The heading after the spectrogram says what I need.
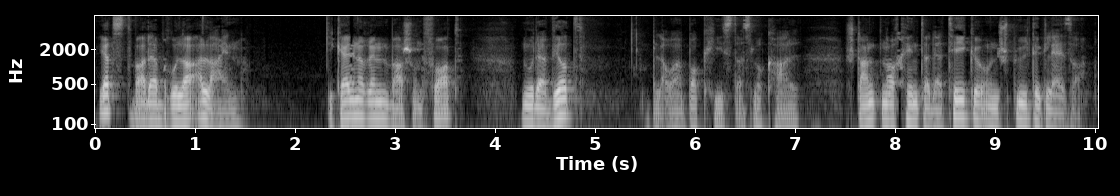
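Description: Gravelly, husky male audiobook reader. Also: a little slow. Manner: quiet, low-key narration. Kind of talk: audiobook reading of a novel.

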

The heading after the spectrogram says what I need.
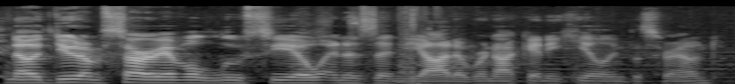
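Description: A man's voice: mid-range voice, flat delivery, fast talker, pushed and bright, faint music behind. A man hosting a gameplay video with joking, sarcastic commentary, mock exasperation and exaggerated, overacted exclamations.

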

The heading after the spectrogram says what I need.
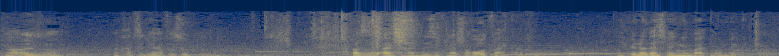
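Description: A man's voice: fairly low pitch, fairly quick, pauses often, over loud music, lightly acted. An actor playing a flirtatious, teasing man who coaxes a woman to stay. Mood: coaxing. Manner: teasing, persuasive. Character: charming flirtatious man, a doctor.

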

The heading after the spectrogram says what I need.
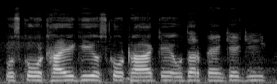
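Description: A man's voice: high-pitched, level tone, unhurried, pushed and bright, rough recording. A man with a Pakistani Urdu accent, chatting casually as he vlogs a train trip from a station platform and carriage. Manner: chatty, teasing, narrates as he films. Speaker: vlogger. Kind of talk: casual travel vlog.

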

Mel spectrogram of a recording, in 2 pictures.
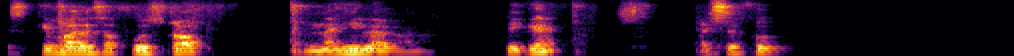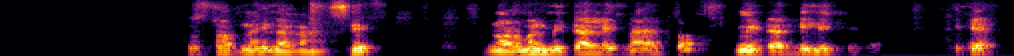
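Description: A man's voice: mid-range voice, expressive, normal speed, pauses often, darkish tone, breathy edge, rough recording. A man teaching a physics lesson in Hindi mixed with English, repeating points and checking that students follow. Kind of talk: classroom lecture mixing Hindi and English.

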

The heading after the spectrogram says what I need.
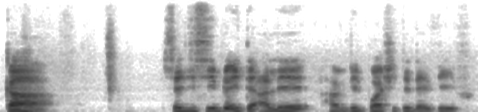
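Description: A preacher in his thirties teaches from the Bible to a webcam in a small room at home, slowly repeating phrases for emphasis. He is sick with a cold and clears his throat, and his voice is mid-range with a fairly bright tone.

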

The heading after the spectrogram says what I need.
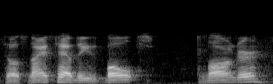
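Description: Sitting at his home workbench, a man talks through a DIY electronics project in an informal, meandering, down-to-earth manner. His voice is on the low side and a little slow, captured by a handheld camera mic with muffled, phone-like sound.

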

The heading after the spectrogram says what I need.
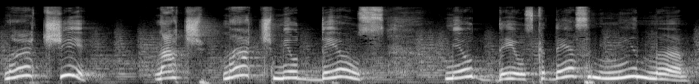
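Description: A frantic, pleading mother at her wits' end over her crying little daughter, played by a woman in a game role-play voice-over. Her voice sits high and her words come slowly. Steady background music runs under her.

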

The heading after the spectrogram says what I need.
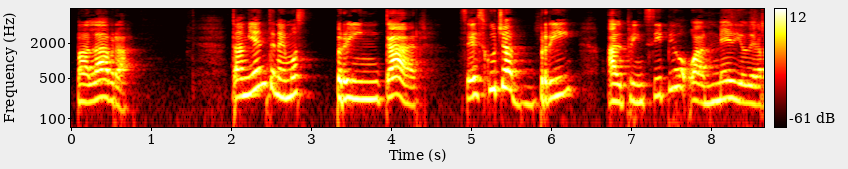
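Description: Woman teaching phonics super slow, sounds out each syllable, kinda high voice. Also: sharp tone.

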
